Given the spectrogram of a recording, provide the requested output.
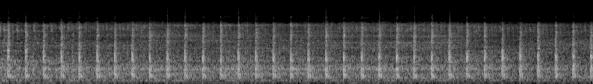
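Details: Peugeot 207 engine at idle: sharp even metallic knock about three times a second in time with the engine; clear internal engine knock.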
